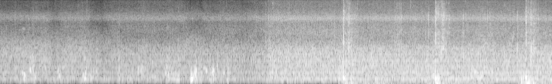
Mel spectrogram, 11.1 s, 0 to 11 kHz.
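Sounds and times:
wind noise on microphone: 6.7s - 11.0s
sharp knock: 6.8s - 11.0s.

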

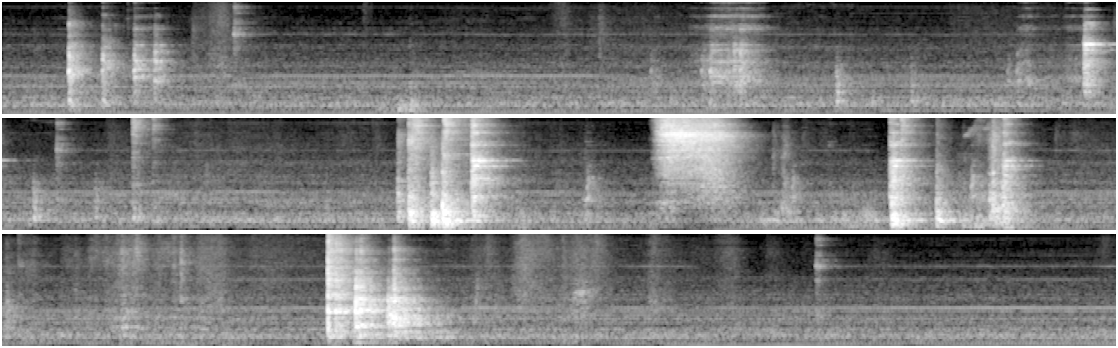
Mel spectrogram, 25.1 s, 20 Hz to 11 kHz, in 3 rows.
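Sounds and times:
container opening hiss: 13.2s - 14.0s.

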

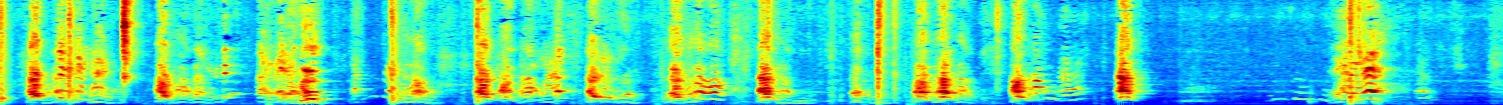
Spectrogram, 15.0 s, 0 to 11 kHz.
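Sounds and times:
dog barking: 0.3s - 0.9s, 1.6s - 2.1s, 4.0s - 10.6s, 11.2s - 11.6s.

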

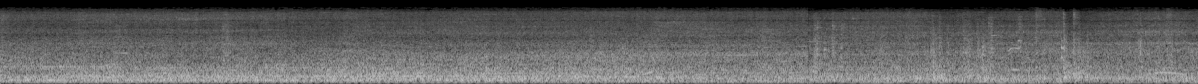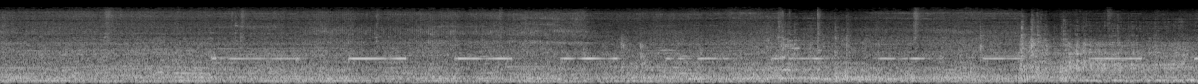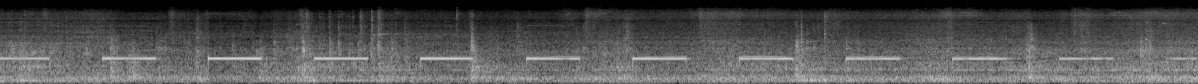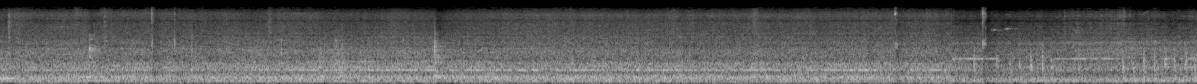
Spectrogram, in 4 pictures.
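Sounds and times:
excavator diesel engine: 0.0s - 47.9s
reversing alarm beeping: 14.1s - 22.3s, 22.9s - 36.1s, 45.4s - 47.9s.

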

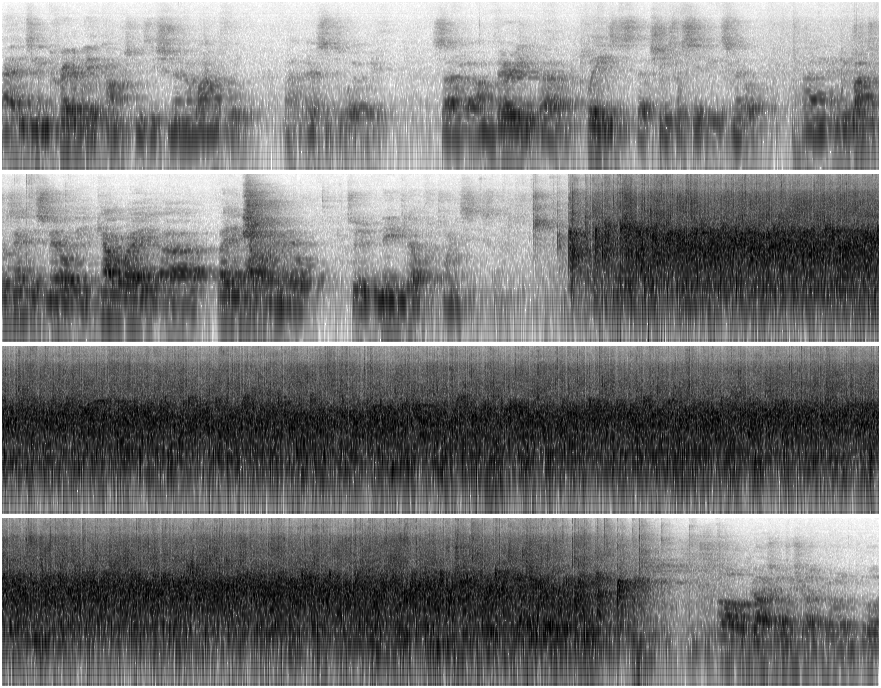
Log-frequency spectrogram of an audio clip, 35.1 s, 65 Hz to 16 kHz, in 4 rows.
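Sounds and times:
audience applauding: 14.1s - 33.2s.

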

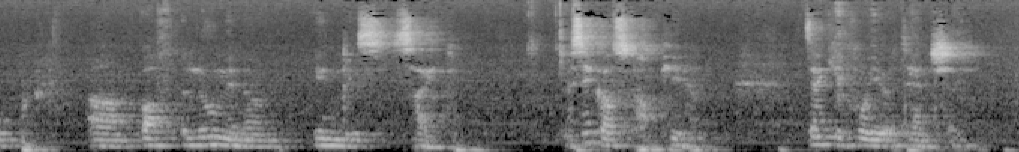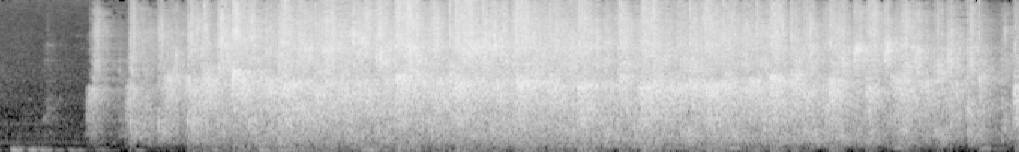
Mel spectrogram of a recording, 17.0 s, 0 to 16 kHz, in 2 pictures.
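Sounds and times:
audience applauding: 9.2s - 16.9s.

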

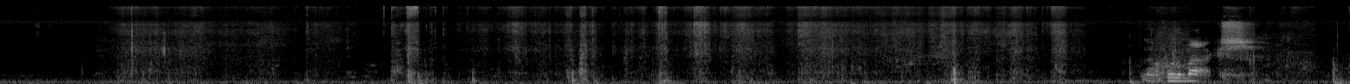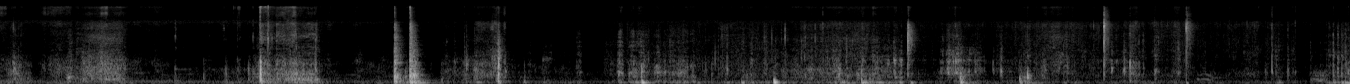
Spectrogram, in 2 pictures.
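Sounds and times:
packing material rustling: 1.0s - 11.9s, 20.0s - 27.0s.

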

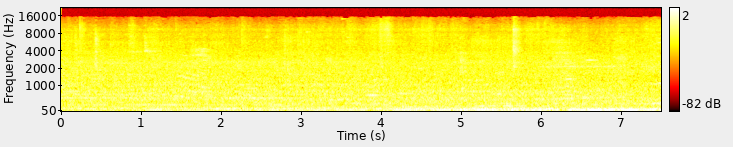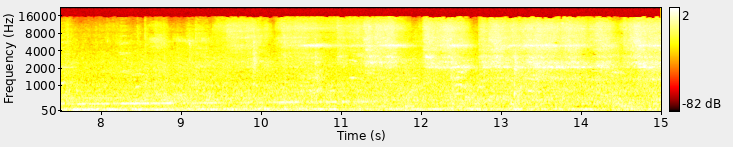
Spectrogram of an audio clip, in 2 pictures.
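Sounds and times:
train wheels rumbling: 2.8s - 15.0s
wheel-on-rail squeals: 9.6s - 15.0s.

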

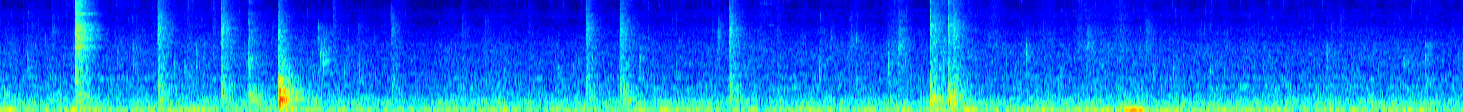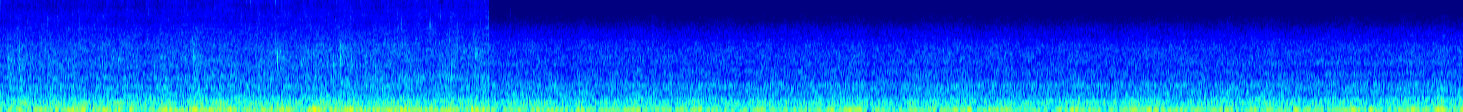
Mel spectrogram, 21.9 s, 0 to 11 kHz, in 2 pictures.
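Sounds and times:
soup simmering with low rumble: 0.0s - 14.7s.

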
